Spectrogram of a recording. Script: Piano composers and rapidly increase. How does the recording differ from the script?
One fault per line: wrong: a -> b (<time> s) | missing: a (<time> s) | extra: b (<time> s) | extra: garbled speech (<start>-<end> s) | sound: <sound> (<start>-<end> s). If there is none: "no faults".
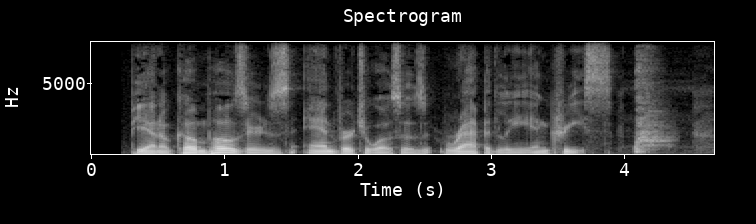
extra: virtuosos (1.9 s)
sound: bark (4.1-4.4 s)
